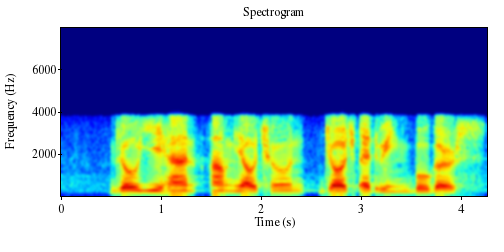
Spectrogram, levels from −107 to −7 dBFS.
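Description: Bluetooth CVSD headset codec, throughout: the speech has passed through the narrowband headset link, whose sound fits a 64 kbps CVSD stream. Each sample is coded as a single up-or-down step of adaptive size, and the band sits between 250 Hz and 3.4 kHz with everything above gone. The damage is plainly audible: loud, bright moments outrun the step size and distort, sibilants come out scratchy, and a grainy hiss runs beneath the speech.

Unconcealed Bluetooth headset packet loss, at 1.62 s: about 7.5 ms of audio drops out, which fits a single lost packet between headset and phone. Nothing was done to conceal the gap. Silence or an idle pattern filled it instead, so the speech is cut by a brief hole with hard edges that can click. Because the link is CVSD, the speech resumes quieter for a moment while the codec's step size rebuilds.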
